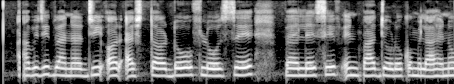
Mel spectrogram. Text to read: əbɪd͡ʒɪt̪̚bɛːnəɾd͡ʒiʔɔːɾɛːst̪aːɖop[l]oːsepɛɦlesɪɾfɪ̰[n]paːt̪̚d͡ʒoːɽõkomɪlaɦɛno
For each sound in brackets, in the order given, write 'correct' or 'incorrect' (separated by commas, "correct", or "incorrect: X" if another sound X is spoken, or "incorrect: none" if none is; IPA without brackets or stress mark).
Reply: correct, correct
